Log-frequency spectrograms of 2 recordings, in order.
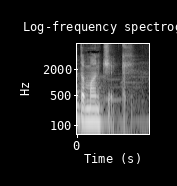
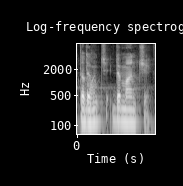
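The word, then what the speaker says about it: Domińczyk: Dagmara Domunchik. – Dagmara... – Domunchik. – Okay. – Yeah, last name is spelled Dominczyk.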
